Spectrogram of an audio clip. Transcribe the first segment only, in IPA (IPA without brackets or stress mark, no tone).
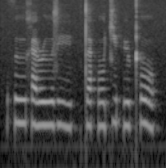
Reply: θ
